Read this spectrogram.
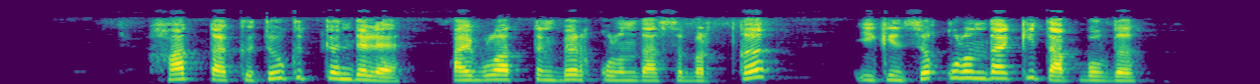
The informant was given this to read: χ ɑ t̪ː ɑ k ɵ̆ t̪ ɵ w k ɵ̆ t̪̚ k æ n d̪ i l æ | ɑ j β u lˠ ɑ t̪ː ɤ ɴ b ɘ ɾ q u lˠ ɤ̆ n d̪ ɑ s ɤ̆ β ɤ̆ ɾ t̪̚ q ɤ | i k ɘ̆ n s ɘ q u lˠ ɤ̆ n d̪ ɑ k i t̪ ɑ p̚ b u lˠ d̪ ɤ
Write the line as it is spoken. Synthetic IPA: χ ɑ t̪ː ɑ k ɵ̆ t̪ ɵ w k ɵ̆ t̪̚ k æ n d̪ æ l æ | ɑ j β u lˠ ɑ t̪ː ɤ ɴ b ɘ ɾ q u lˠ ɤ̆ n d̪ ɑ s ɤ̆ β ɤ̆ ɾ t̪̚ q ɤ | i k ɘ̆ n s ɘ q u lˠ ɤ̆ n d̪ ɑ k i t̪ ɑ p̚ b u lˠ d̪ ɤ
